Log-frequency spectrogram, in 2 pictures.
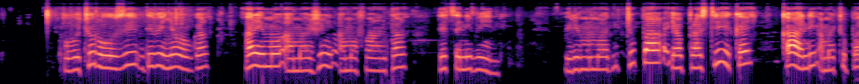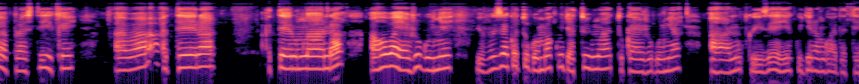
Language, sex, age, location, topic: Kinyarwanda, female, 25-35, Musanze, finance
